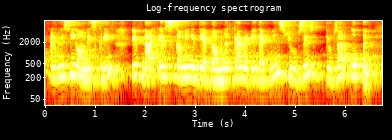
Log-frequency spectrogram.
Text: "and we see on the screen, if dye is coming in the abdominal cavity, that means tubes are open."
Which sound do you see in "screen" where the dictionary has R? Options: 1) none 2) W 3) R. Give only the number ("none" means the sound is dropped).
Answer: 3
